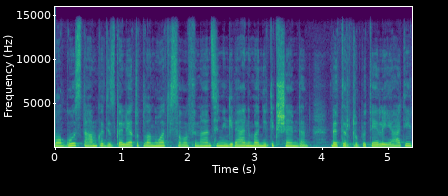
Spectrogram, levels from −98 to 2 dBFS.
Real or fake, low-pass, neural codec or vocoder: fake; 14.4 kHz; codec, 44.1 kHz, 3.4 kbps, Pupu-Codec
